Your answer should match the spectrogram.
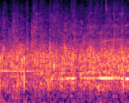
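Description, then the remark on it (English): A crowd claps steadily and loudly for the whole stretch, a dense, continuous wash of many hands with no pauses and no voices on top, keeping up its clapping on command. “And now keep clapping.”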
